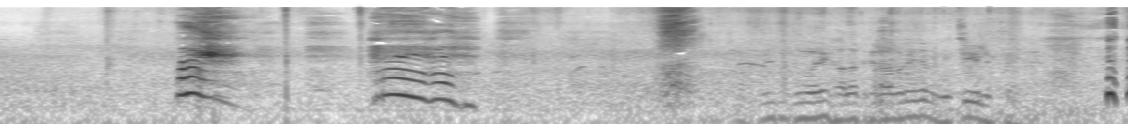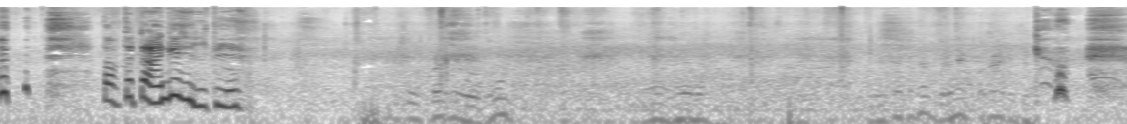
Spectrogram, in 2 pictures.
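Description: Footsteps swish and crunch through dry grass.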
